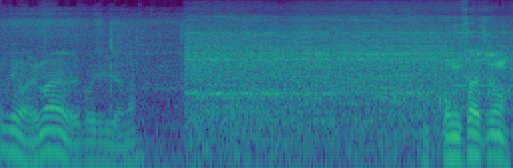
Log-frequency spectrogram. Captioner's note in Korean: 멀리서 들리는 공사소음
